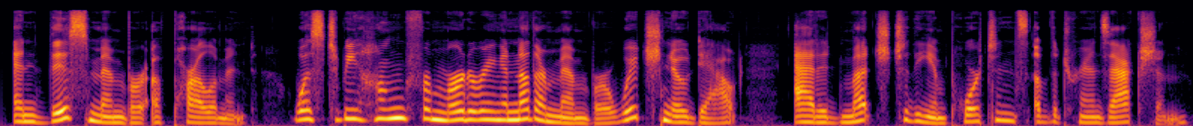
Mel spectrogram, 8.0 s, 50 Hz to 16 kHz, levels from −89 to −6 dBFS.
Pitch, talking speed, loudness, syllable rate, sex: 190 Hz, 180 wpm, -20 LUFS, 5.3 syllables/s, female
